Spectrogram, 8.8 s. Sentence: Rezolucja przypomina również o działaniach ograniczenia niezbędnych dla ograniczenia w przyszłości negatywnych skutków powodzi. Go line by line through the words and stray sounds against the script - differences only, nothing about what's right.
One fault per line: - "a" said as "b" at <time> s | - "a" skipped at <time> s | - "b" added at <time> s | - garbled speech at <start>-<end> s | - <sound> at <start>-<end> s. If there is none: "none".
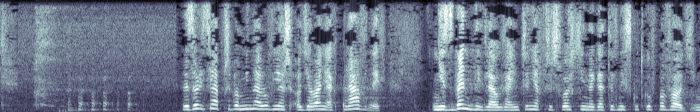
- laugh at 0.4-1.8 s
- "ograniczenia" said as "prawnych" at 4.2 s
